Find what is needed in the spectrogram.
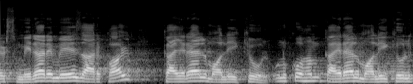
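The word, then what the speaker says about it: chiral: तो जो कायरैल है KYRAL, इस तरह से इसका प्रोनाउंसिएशन है कायरैल, और ये चेयर वर्ड से बना हुआ है जिसका मीनिंग होता है ग्रीक में हैंड।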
